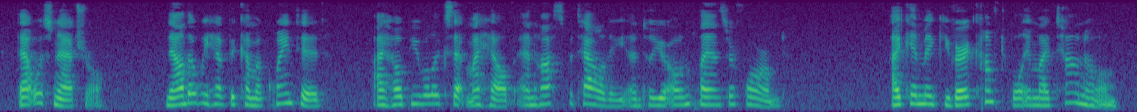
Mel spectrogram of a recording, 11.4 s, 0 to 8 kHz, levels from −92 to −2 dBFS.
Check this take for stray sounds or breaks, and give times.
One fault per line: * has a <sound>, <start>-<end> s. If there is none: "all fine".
all fine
